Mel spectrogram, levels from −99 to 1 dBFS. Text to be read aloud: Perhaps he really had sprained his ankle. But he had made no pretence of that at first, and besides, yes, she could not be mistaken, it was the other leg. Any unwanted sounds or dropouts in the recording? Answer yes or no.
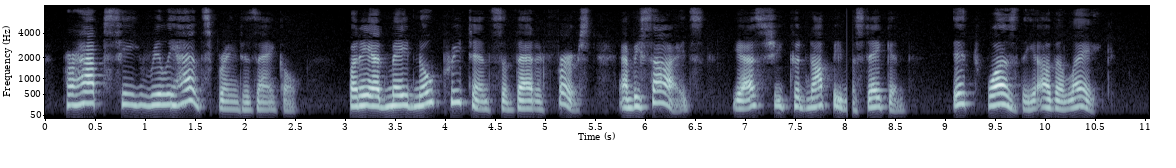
yes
